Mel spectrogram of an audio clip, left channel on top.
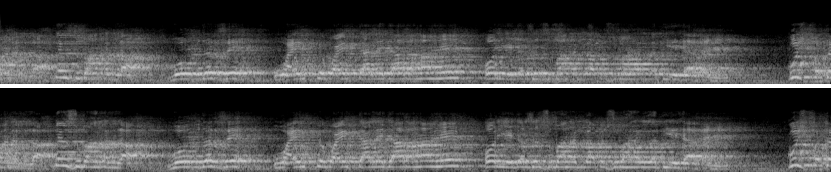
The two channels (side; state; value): both; normal; correlation 0.09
